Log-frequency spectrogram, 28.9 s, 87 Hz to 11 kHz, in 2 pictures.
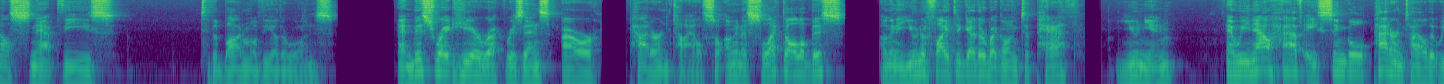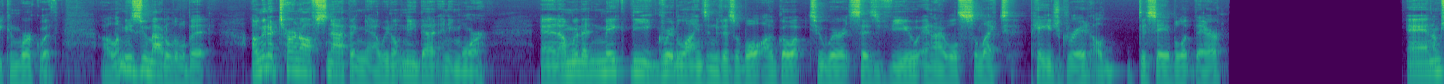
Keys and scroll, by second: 15.1 1.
